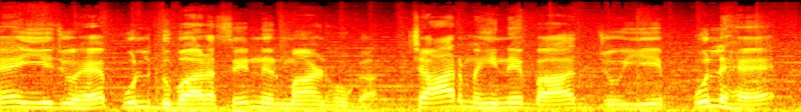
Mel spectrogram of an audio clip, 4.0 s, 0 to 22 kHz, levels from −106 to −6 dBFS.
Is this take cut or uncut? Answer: cut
